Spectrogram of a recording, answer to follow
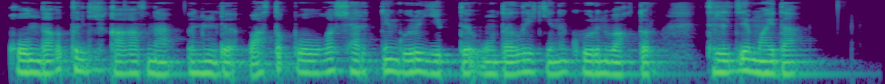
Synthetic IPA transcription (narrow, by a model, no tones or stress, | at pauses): qʰo̞lˠənd̪ɑʁət̪ʰɪld̪ejqʰɑʁɑsənɑʏnɪld̪ɪb̥ɑst̪əq̚bo̞lˠuʁɑʃæɾɪt̪̚ːe̞ŋkʲʰɵɾɪjep̚t̪ɪ̰wo̞nt̪ɑjlˠəe̞kʲe̞nɪkʲʰɵɾɪnwɑqə̥t̪ːʊɾt̪ʰɪlɪd̪e̞mɑjd̪ɑ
